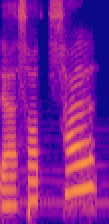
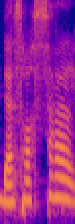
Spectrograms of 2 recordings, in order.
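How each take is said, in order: First: The two words are said separately and carefully. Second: The two words run together quickly into one.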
